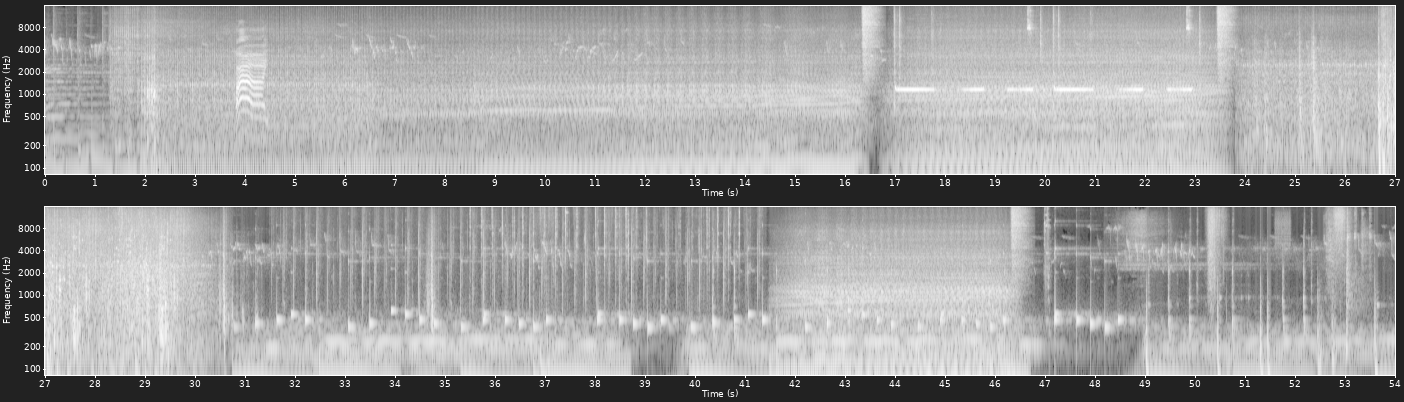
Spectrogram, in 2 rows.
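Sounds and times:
diesel engine running: 0.6s - 47.0s
reversing alarm beeping: 17.0s - 23.6s
bricks tumbling from trailer: 24.2s - 31.0s.

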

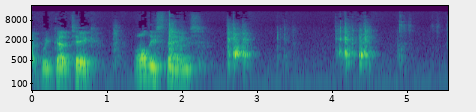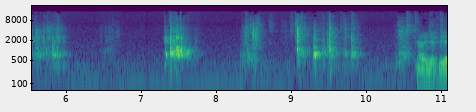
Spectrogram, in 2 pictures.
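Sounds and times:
plastic parts clicking and rattling: 2.6s - 6.1s, 8.5s - 10.0s.

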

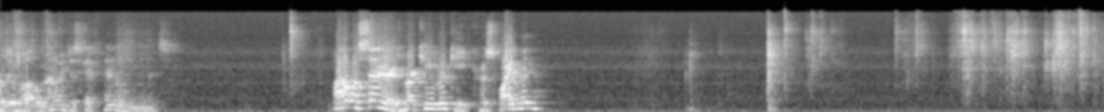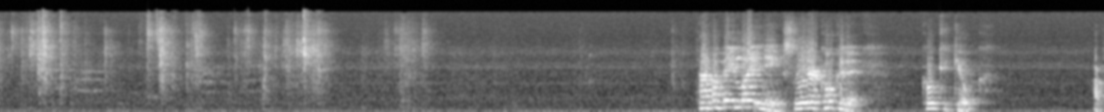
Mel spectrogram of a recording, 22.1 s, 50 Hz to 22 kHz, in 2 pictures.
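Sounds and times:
trading cards crinkling and rustling: 0.0s - 1.4s, 7.7s - 15.4s.

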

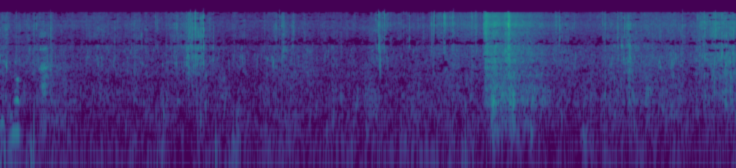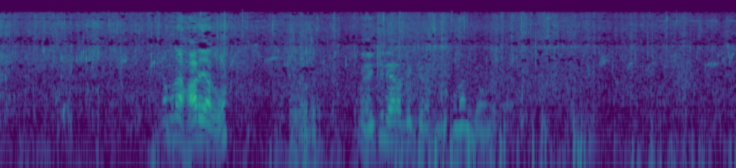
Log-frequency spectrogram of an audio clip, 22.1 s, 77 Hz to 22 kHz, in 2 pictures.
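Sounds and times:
net splashing on water: 7.0s - 11.2s.

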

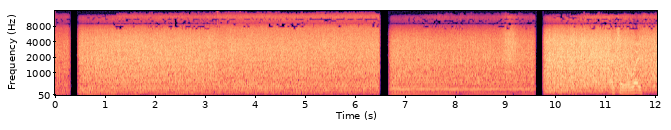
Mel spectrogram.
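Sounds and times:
heavy rain and wind: 0.0s - 12.0s.

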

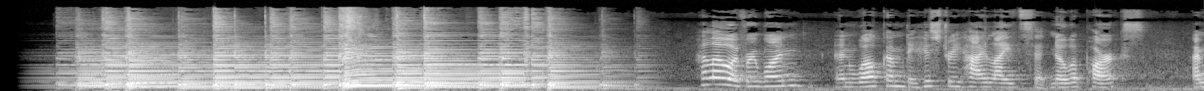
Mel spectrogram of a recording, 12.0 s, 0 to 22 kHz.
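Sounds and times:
acoustic guitar chords: 0.3s - 6.7s.

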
